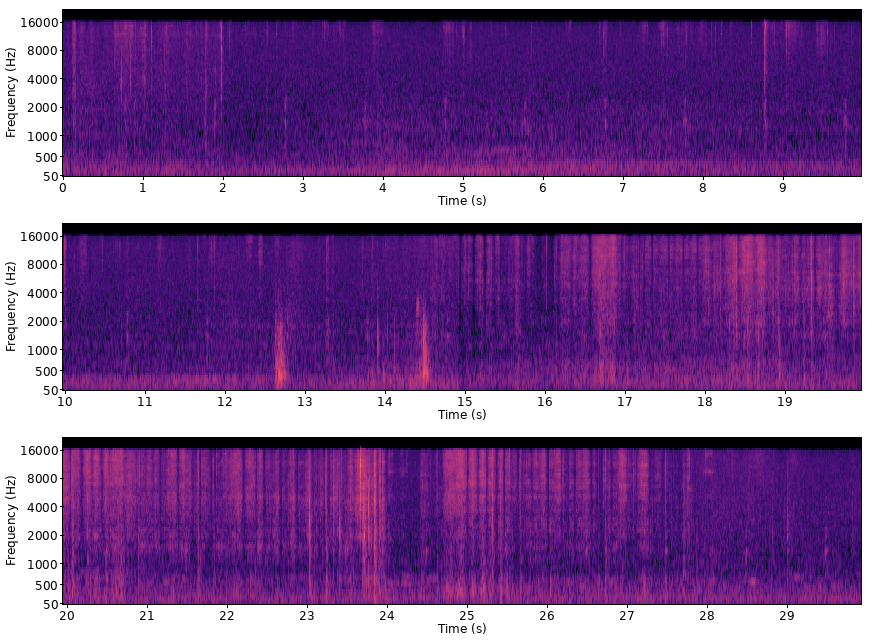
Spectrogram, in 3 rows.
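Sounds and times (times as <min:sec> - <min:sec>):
pen scratching on paper: 0:14.4 - 0:23.4, 0:24.6 - 0:27.6.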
